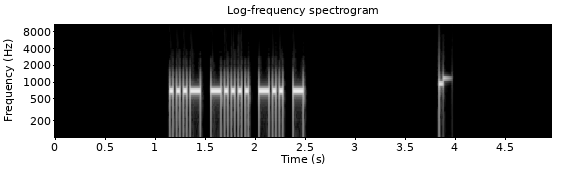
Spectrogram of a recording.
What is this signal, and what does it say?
Morse code, heard as a keyed tone, about 34 wpm, 700 Hz. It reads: V6DT
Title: All Cut Numbers - 4-Digit 35wpm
